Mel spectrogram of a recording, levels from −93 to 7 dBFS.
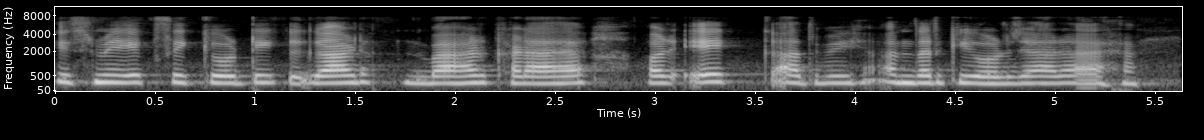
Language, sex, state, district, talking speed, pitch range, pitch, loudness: Hindi, female, Jharkhand, Deoghar, 180 wpm, 240-265 Hz, 250 Hz, -18 LUFS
